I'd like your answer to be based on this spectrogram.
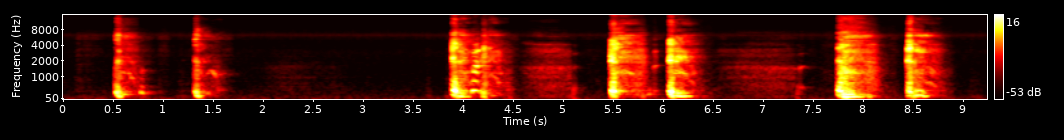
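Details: Coughing while trying to work, feeling rather hot: six sharp, dry-sounding cough bursts, some in pairs, with faint breaths between in a quiet room.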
